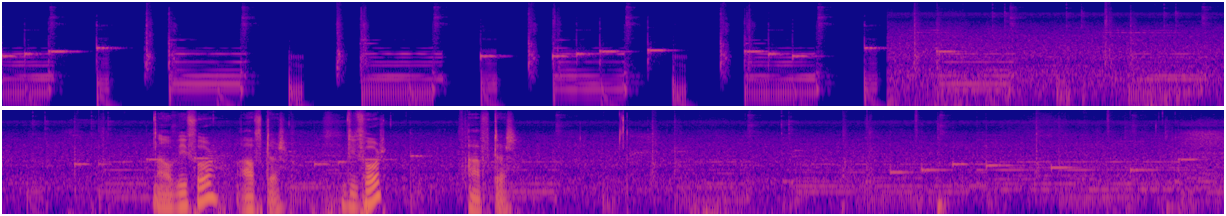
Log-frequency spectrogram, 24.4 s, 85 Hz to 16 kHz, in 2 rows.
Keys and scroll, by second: 0.0-0.5 typing, 0.5 Return, 0.6 ctrl+alt+d, 0.6 Return, 2.3 ctrl+d, 3.9 Escape, 4.7 ctrl+alt+d, 4.9 1, 5.1 ctrl+alt+d, 5.1 Return, 8.3 p, 9.1 ctrl+Return, 9.2 5, 9.4 ctrl+j, 10.9 Return, 19.9 ctrl+s.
